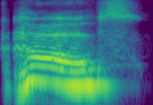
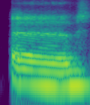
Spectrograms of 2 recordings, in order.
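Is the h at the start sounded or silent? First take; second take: sounded; silent. First: The h at the start is sounded. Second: The h at the start is silent. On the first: The speaker calls it right. "we have to say herbs ... because there's a friggin' H in it" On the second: The speaker calls it wrong. "and not herbs"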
